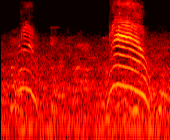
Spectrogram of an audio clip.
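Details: Kitten meowing twice: a short arched mewing call, then a louder, longer one rising and falling in pitch with a bright harmonic tone, over a quiet background hum.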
